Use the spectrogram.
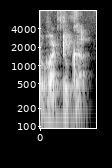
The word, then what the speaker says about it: Vatuka: Vatuka or Vatuka, both are one and same. Vatuka is simple, it is actually Sanskrit correct pronunciation of a younger one, okay?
